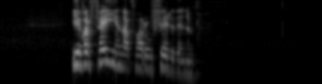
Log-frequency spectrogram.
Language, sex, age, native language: Icelandic, female, 60-69, Icelandic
